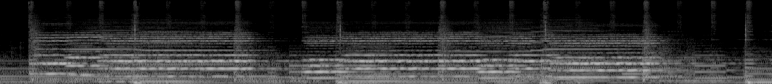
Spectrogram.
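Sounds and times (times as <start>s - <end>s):
soprano and alto singing in rehearsal: 0.2s - 7.6s.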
